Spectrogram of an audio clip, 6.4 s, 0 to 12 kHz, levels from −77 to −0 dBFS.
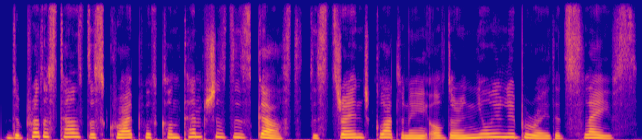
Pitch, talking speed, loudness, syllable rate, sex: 250 Hz, 130 wpm, -17 LUFS, 4.6 syllables/s, female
